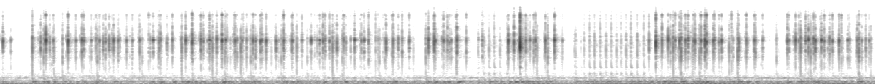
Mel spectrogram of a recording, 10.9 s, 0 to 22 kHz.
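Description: Both hands type continuously with the fingertips on a small 65% mechanical keyboard with a purple case and white ABS keycaps resting on a desk mat. Dense, bright, clacky key presses patter quickly, each click short and dry, with a couple of brief pauses midway before the typing resumes.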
